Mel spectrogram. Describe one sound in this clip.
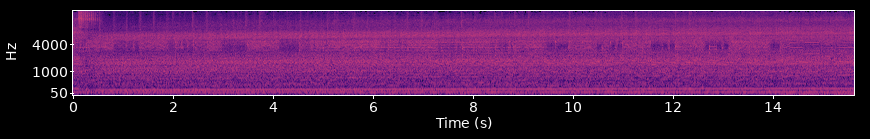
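Wind rushes loudly past a fast-moving car.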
